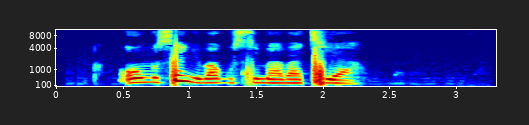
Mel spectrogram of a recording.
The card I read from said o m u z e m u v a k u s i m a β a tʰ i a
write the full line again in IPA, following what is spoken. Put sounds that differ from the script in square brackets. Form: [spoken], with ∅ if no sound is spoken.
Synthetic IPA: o m u [s] e [ɲ] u [β] a [ɡ] u s i m a β a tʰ [j] a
